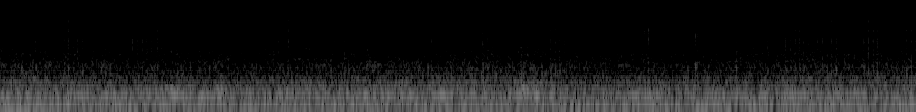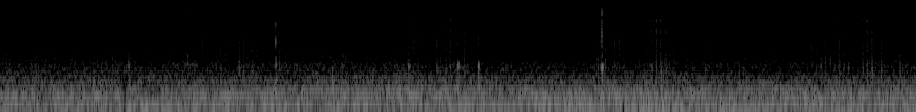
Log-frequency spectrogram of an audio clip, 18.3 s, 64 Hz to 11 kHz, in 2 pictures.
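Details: Tange, a rescued 39-day-old kitten, sleeps belly-up on a bed and snores softly. A low, steady rumbling drone runs throughout, with faint rustles now and then.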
